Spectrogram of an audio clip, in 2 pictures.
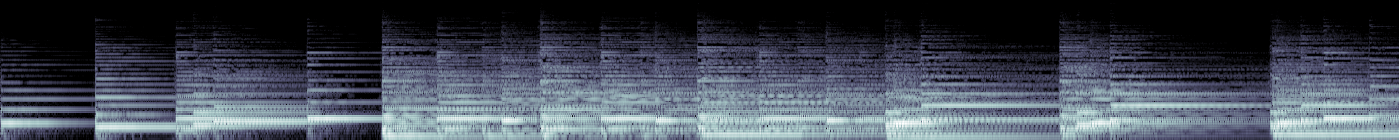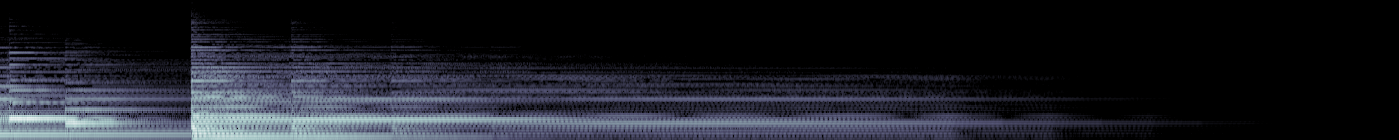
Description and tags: Basement Pianist (Ambient Piano Snippet)
This is a short piano snippet (D-sharp minor) that I've recorded while playing around on my keyboard. It was recorded (MIDI) and edited with Ableton Live and Sound Forge Pro. I used a tube effect to warm it up and reverb and delay for atmosphere.
ambient, grand, improvised, keyboard, keys, music, piano, reverb, snippet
